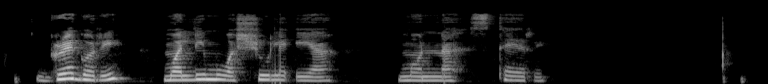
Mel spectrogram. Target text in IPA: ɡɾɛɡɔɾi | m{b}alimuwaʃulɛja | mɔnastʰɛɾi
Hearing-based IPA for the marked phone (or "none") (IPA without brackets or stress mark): w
